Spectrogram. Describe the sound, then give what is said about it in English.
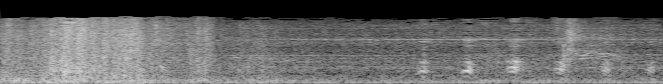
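A car's suspension thumps over a bump: a burst of low road rumble, then a quick series of four or five short, hollow clunks, with steady engine noise beneath. “Here comes a bump. Let's hear the suspension.”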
